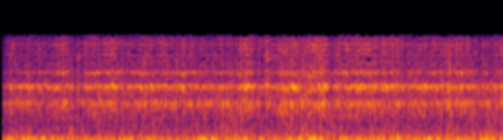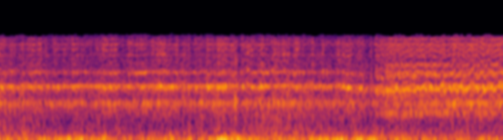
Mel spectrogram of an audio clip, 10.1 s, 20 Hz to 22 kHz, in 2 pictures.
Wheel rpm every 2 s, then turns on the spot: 230, 230, 230, 240, 210.
none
